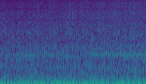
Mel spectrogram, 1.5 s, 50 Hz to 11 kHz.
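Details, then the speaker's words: 1992 Ford F150 after installing a new Spectra fuel pump, running for the first time in a while: steady low rumble at an even idle with no misses, knocks or ticks; engine idles normally. "This is the first time it's been running in a while. It's the first time it's been running in a while."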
